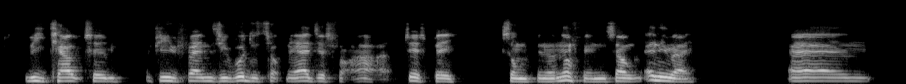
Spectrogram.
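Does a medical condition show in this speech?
Yes: cerebral palsy.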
